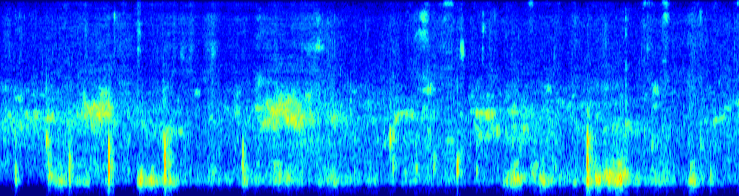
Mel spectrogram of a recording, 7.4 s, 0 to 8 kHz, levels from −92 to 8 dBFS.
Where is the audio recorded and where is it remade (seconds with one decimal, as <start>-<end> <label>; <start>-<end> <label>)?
0.0-0.8 recorded; 0.8-3.2 remade; 3.2-7.4 recorded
